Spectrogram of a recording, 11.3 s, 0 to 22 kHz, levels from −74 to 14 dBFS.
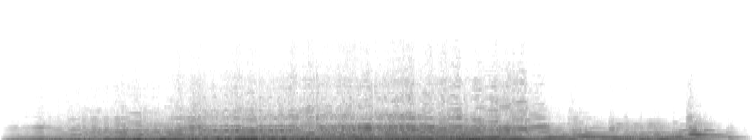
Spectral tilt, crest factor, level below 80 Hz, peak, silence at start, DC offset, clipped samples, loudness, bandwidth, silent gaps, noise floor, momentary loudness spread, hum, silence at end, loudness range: -7 dB/octave; 14 dB; -50 dBFS; -6 dBFS; 0.1 s; under 0.1%; under 0.1%; -20 LUFS; 11 kHz; none; -41 dBFS; 12 LU; none; 0.25 s; 5 LU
